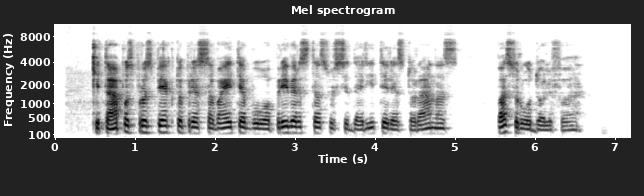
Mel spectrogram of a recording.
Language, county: Lithuanian, Panevėžys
